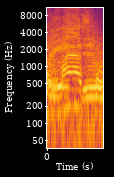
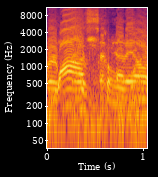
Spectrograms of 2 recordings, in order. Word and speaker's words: Wasco: So, and then she said the Lasco 1, which is not the Lasco, it's the Wasco 1, which I just pronounced that.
